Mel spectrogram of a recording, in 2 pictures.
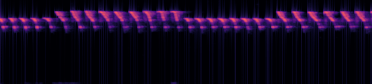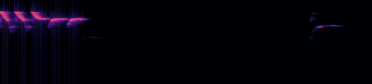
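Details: Strong, agitated song of a male canary, used to encourage canaries to mate: about six seconds of quick repeated two-toned chirps in shifting high phrases, followed by silence with one faint note.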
